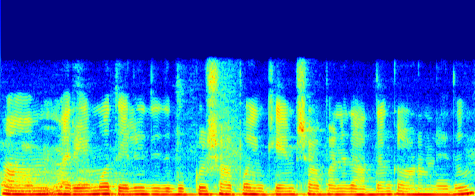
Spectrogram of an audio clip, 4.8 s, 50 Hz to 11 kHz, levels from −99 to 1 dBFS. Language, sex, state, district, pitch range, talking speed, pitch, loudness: Telugu, female, Andhra Pradesh, Manyam, 165-180 Hz, 165 wpm, 175 Hz, -13 LUFS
